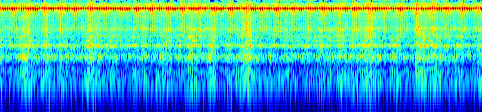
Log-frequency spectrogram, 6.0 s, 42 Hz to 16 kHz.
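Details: Fly cutter taking a 2 mm cut on the aluminium tailstand slide of a Gingery milling machine build: a steady high whistle pulsing about once a second over the cutting noise, the cutter rubbing on its back stroke.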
